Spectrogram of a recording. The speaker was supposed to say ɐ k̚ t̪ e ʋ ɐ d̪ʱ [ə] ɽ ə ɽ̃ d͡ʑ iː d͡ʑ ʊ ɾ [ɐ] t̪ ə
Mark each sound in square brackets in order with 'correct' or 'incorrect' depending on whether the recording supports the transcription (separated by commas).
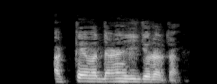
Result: correct, incorrect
